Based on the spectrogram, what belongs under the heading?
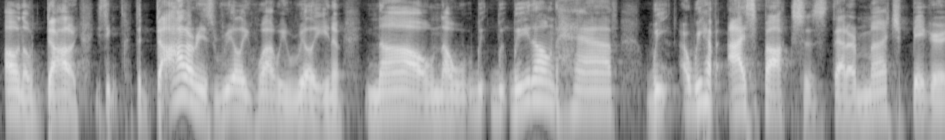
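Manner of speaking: slow, mock American twang; put-on American accent by an Irish speaker. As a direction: stretch it out like a returned Yank's American. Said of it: "using an American twang".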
